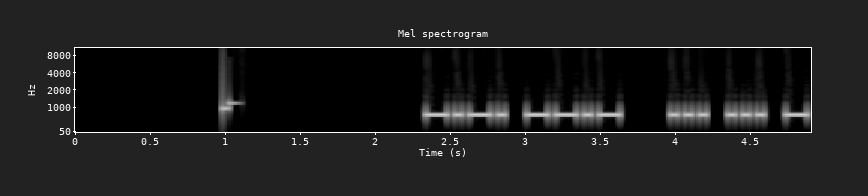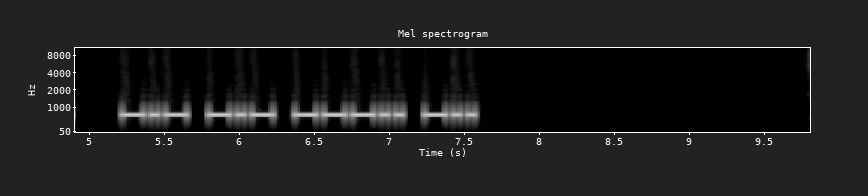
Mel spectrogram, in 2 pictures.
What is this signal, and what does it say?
Morse code, heard as a keyed tone, about 25 wpm, 700 Hz. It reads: CQ SST KK8D
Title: K1USN SST QSO Practice - 25wpm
